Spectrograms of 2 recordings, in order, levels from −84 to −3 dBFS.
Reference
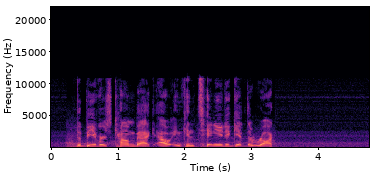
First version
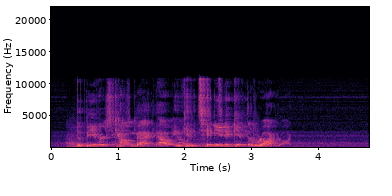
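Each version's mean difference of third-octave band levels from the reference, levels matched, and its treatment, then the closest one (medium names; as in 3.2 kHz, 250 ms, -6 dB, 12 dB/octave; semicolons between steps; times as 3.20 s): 5.0 dB: compression, threshold -28 dBFS, peak gain reduction 8.5 dB; on a send: loudspeakers at several distances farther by 16 m -6 dB, 36 m -11 dB, 98 m -11 dB; on the sum: dynamic bell 4.4 kHz, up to +5 dB, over -56 dBFS, Q 1.5; trim -1 dB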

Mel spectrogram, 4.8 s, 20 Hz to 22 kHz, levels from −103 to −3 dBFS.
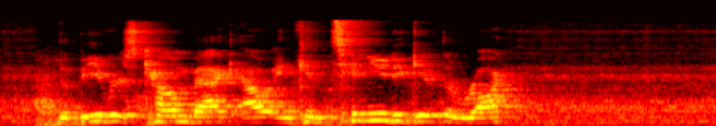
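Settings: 7.0 dB: spectral contrast enhancement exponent 1.8; in parallel at +2.5 dB: compression, threshold -34 dBFS, peak gain reduction 13 dB; on the sum: plate-style reverb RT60 0.56 s, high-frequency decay 0.75×, DRR 2.5 dB; trim -8 dB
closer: first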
